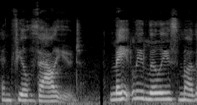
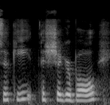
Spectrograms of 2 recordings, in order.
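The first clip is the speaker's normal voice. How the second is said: ordinary delivery, nothing marked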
